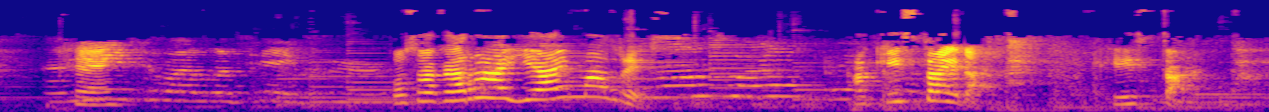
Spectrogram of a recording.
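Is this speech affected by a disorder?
No.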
